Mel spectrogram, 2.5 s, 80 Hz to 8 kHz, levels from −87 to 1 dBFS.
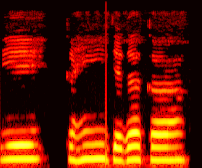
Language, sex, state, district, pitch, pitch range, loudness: Hindi, female, Chhattisgarh, Balrampur, 235 Hz, 225-245 Hz, -21 LUFS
